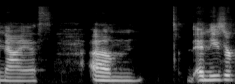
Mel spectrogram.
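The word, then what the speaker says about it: Najas: is nias so um i pronounce it nias some people say nauseous some people say nahas i you know these are latin names and so i'm sure you're all familiar with the the fact that you know anybody can pronounce them however they want i say naias um and these are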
